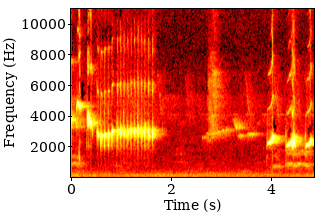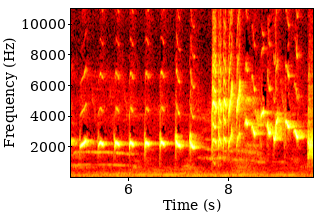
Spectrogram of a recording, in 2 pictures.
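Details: Greater green leafbird song meant to set young birds singing: a rapid trill, a pause, a measured series of short whistles about three per second, then mixed buzzy and warbled notes.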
